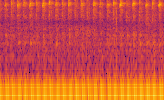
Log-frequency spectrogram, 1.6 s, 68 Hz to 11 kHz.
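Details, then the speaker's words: 1982 BMW R100RT just after cold start on choke. Low, even thump with no misses or mechanical clatter: well-sorted, tuned twin idling smoothly, normal. "pretty impressive 1982 you can tell how well this thing is sorted and tuned"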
